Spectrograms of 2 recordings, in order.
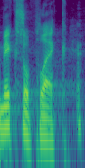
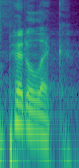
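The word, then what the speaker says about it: Mxyzptlk: You know, you said it's Dune Mixelplick. I would have gone, yes. Mix I know. it's Pitalik.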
